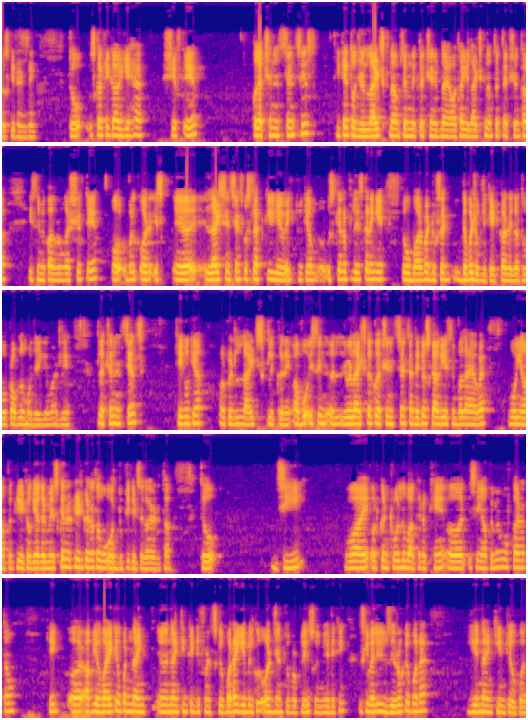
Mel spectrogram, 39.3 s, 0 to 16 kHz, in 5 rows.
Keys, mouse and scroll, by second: 2.3 shift+a, 8.3 shift+a, 10.8 click, 15.8 shift+a, 20.9-23.6 scroll down 2, 27.5 g, 35.8 click, 38.4 click.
